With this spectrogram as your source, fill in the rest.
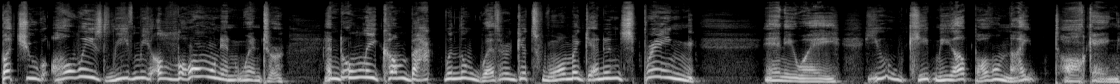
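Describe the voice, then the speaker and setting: A put-on character voice, pitched fairly high with very wide swings in pitch. The pace is fairly slow. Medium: read story.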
